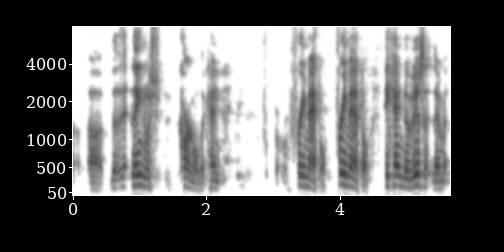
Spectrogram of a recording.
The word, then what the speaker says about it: Fremantle: Sir Arthur Mantle Freeman, how you pronounce that? Sir Arthur, the English colonel that came, Fremantle.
